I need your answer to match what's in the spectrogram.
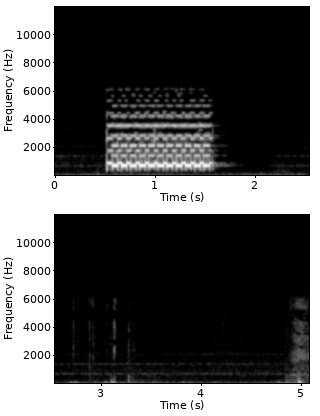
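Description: A single loud burst of a telephone ringing, a rapid trilling electronic ring lasting about a second, followed by faint clicks and quiet line noise as a call connects on Radio Belgrade to a seventh-grade pupil of the Lazar Savatić primary school in Zemun.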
